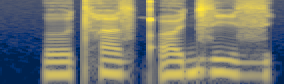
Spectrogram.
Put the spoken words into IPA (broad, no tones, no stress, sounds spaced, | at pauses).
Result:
o tʰ a z qʼ ʉ d͡z i z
